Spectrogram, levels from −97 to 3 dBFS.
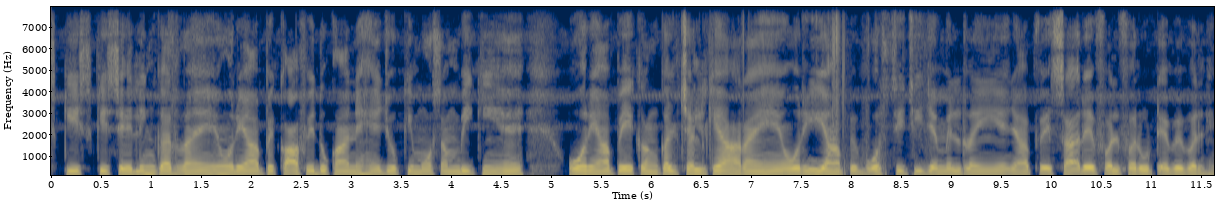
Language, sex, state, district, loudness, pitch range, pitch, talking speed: Hindi, male, Jharkhand, Jamtara, -27 LUFS, 150-165 Hz, 155 Hz, 215 wpm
